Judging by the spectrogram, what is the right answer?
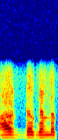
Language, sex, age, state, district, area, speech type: Hindi, male, 18-30, Uttar Pradesh, Jaunpur, rural, conversation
